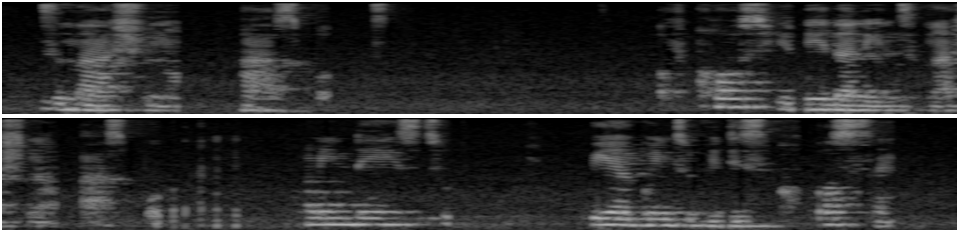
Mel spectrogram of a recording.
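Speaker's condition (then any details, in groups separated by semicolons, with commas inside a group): No condition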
